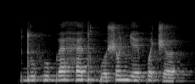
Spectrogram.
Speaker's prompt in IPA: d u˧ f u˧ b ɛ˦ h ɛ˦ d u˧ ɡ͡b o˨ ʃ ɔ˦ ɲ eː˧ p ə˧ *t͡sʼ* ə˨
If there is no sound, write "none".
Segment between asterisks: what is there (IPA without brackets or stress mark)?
t͡ʃ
